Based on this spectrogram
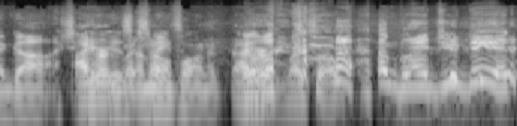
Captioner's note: laughing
